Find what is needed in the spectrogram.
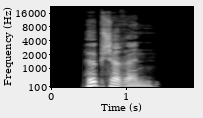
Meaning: inflection of hübsch: 1. strong genitive masculine/neuter singular comparative degree 2. weak/mixed genitive/dative all-gender singular comparative degree
- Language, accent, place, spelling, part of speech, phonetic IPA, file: German, Germany, Berlin, hübscheren, adjective, [ˈhʏpʃəʁən], De-hübscheren.ogg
